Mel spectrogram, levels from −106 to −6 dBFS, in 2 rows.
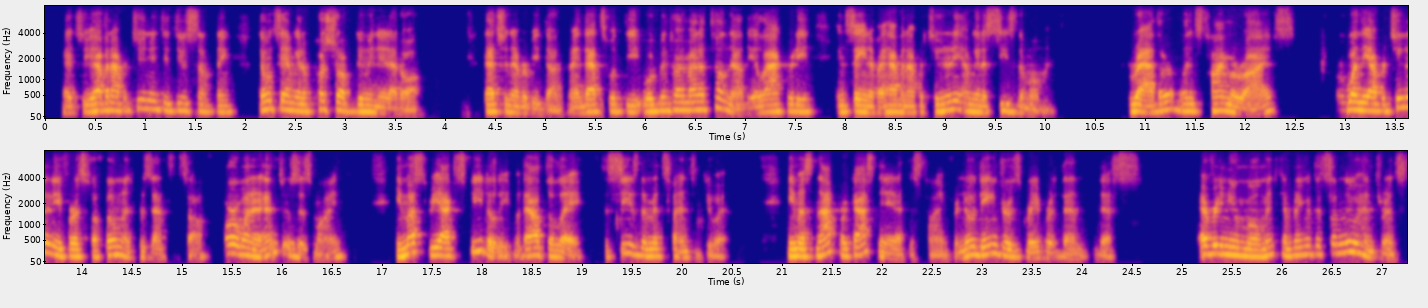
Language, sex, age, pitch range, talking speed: English, male, 30-49, 130-160 Hz, 235 wpm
